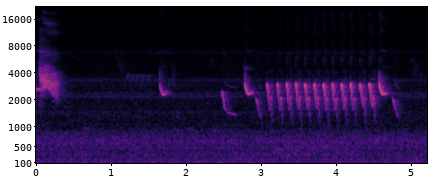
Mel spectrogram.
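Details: Black-striped sparrow (Arremonops conirostris), also called tico tico, singing in nature in the morning: scattered downslurred whistles build into an even, rapid trill of about a dozen bright notes, ending with a falling whistle.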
